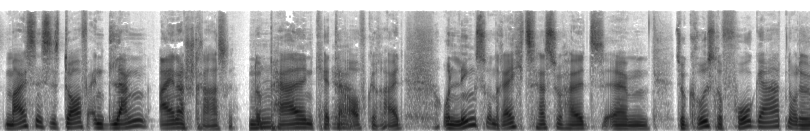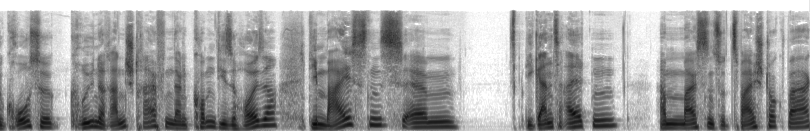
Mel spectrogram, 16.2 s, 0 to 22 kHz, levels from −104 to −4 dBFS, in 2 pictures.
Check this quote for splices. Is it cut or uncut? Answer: cut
